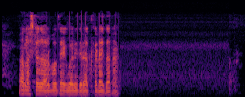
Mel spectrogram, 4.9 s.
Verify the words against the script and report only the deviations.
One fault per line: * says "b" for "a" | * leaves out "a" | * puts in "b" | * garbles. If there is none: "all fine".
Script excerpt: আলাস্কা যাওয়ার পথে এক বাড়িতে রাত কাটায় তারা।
all fine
